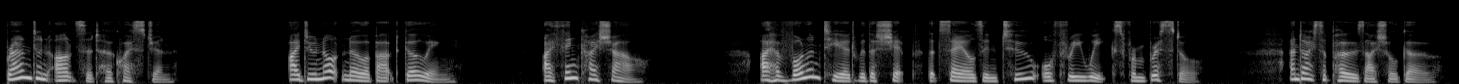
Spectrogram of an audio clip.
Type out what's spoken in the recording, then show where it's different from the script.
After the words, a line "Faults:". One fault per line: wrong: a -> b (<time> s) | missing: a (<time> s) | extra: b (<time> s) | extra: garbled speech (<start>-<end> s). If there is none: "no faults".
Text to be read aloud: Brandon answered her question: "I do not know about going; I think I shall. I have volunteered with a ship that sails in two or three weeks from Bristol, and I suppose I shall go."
Brandon answered her question: "I do not know about going; I think I shall. I have volunteered with a ship that sails in two or three weeks from Bristol, and I suppose I shall go."
Faults:
no faults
